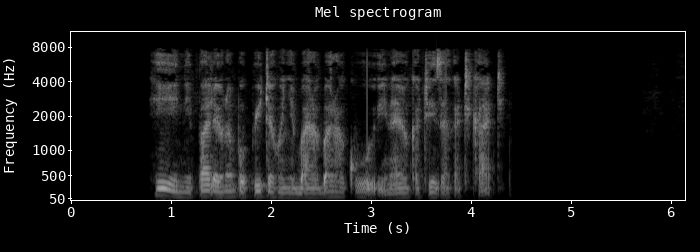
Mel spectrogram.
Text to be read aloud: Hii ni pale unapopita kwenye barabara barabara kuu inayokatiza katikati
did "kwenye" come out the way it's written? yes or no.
yes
